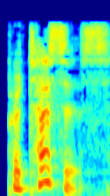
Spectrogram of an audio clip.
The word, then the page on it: pertussis: British English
